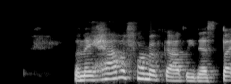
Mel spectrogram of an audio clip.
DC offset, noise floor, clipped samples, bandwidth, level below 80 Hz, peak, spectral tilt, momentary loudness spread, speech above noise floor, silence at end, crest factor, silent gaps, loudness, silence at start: under 0.1%; -49 dBFS; under 0.1%; 8 kHz; -66 dBFS; -4 dBFS; -5.5 dB/octave; 4 LU; 33 dB; 0 s; 14 dB; none; -16 LUFS; 0.75 s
